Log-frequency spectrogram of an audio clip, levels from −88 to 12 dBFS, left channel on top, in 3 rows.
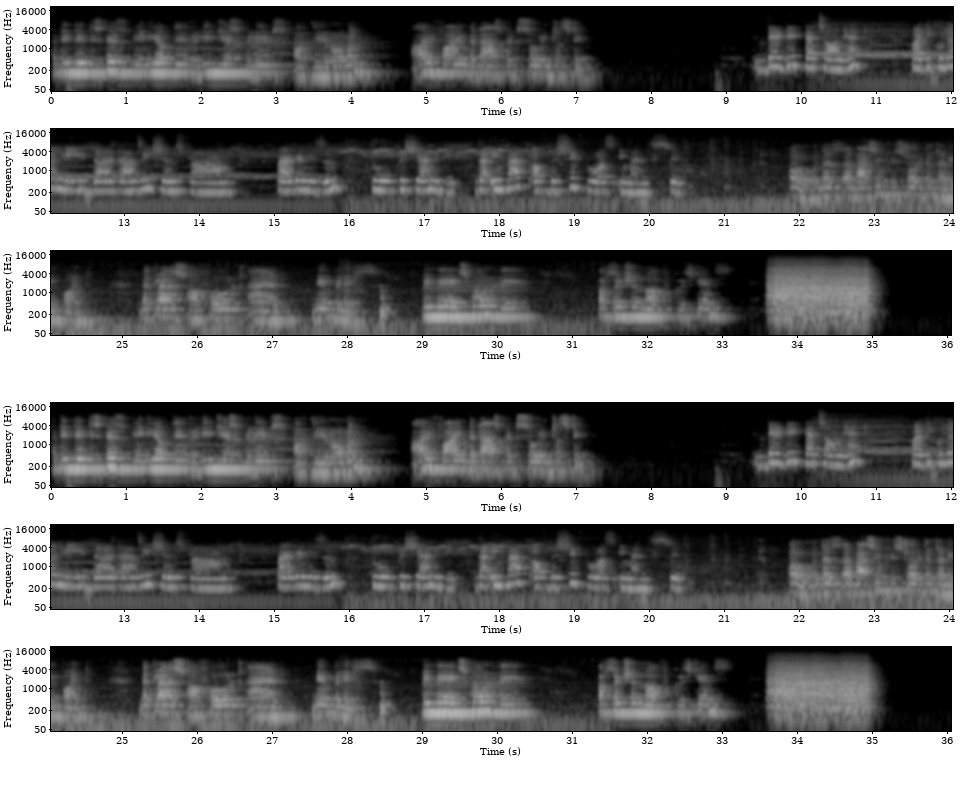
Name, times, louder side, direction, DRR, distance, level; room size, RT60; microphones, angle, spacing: voice 1, 0.0-4.4 4.8-7.2 21.5-21.6 21.9-28.4 29.0-30.5 31.4-33.1, right 3 dB, 55° right, 0.4 m, -33 dB
voice 2, 9.4-11.0 11.5-14.5 15.0-15.9 16.3-17.4 17.7-20.6 27.9-28.1 28.4-28.6 33.6-35.0, left 1 dB, 10° left, 0.4 m, -32 dB
sound 1, 10.1-15.7, left 4 dB, 20° right, 0.8 m, -52 dB
sound 2, 11.5-18.9, left 2 dB, 70° left, 1.1 m, -52 dB
sound 3, 15.9-31.5, equal, 35° left, 1.1 m, -53 dB
3.1 x 2.4 x 3.4 m
head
